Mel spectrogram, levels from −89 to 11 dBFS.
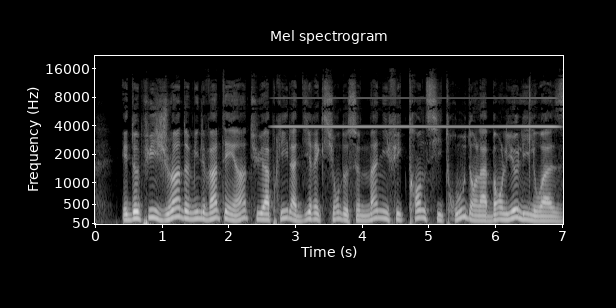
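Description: From 2.58 s, just after "tu as", a feedback whistle sets in and runs to the end of the clip: a thin, steady tone at 3.9 kHz sitting about 15 dB below the speech, swelling and fading slowly in level. The likely cause is a loudspeaker-to-microphone loop held right at the edge of feedback, sustaining one frequency without running away. On a spectrogram it appears as a single unbroken horizontal line at 3.9 kHz.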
